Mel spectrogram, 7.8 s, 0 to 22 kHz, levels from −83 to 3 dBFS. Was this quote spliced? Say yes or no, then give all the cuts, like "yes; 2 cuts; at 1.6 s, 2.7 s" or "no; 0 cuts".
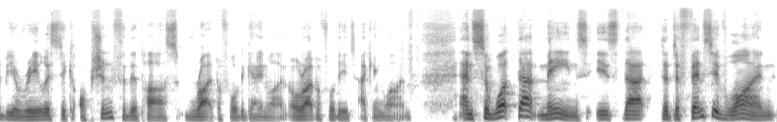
yes; 1 cut; at 6.5 s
